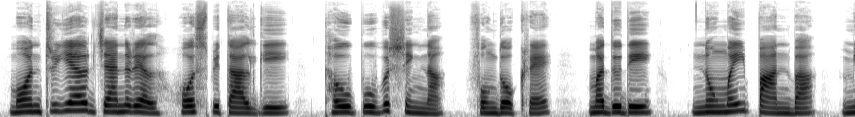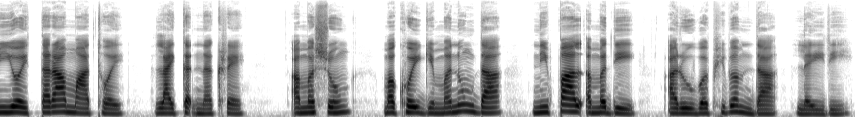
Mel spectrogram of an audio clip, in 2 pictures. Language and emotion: Manipuri, neutral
